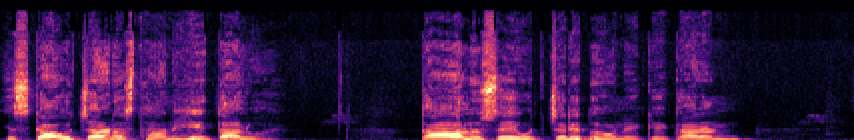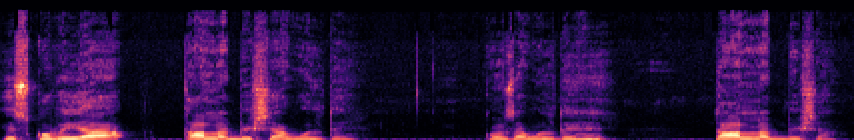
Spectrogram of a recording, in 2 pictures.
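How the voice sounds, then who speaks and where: Woman teacher, slow and patient, mellow low-key tone, asks and answers her own questions. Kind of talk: grammar lesson.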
